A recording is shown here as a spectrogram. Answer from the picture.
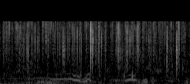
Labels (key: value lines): label: biophony, cascading saw
recorder: SoundTrap 600 or HydroMoth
